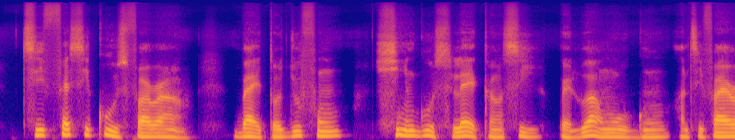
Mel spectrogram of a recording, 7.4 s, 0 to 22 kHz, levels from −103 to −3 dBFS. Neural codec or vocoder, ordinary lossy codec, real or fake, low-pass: autoencoder, 48 kHz, 32 numbers a frame, DAC-VAE, trained on Japanese speech; none; fake; none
